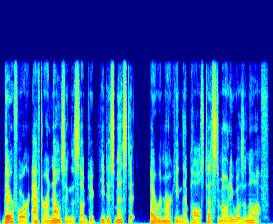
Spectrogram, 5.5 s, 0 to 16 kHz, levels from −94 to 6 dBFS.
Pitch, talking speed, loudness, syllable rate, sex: 130 Hz, 165 wpm, -20 LUFS, 5.9 syllables/s, female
